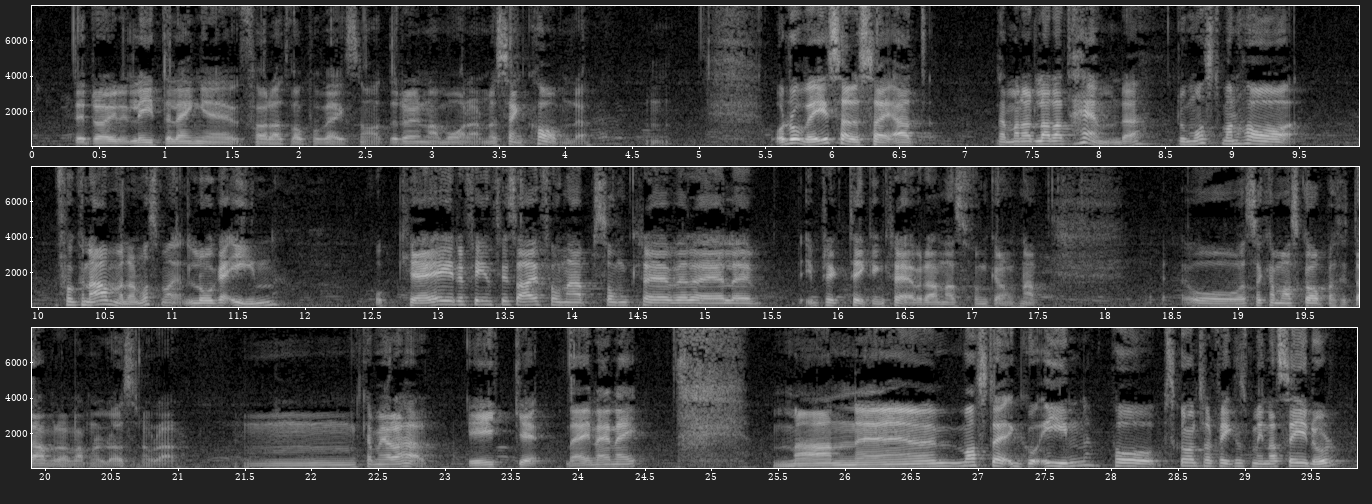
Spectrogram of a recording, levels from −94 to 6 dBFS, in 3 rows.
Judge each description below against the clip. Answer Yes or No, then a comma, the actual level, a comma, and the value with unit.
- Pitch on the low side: No, medium, 145 Hz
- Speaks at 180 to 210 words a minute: Yes, average, 185 wpm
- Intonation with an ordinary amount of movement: No, wide, 6.9 semitones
